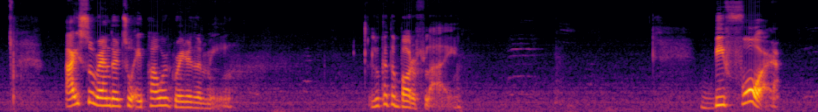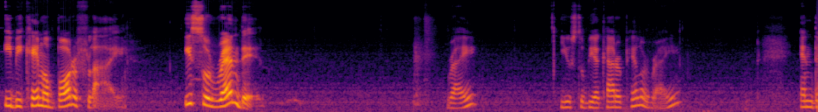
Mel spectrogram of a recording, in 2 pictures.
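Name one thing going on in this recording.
A woman speaks calmly, close by, in short phrases with pauses.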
